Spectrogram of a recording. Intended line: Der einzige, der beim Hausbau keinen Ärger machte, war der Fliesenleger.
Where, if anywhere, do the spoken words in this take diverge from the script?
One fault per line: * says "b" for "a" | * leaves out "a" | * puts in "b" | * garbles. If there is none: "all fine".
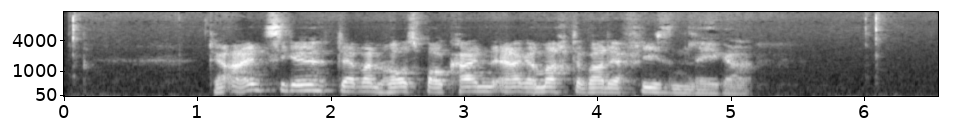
all fine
